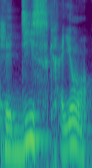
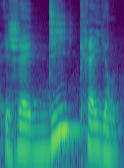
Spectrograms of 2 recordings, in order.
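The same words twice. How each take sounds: First: Dix ends with an audible final S sound. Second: Dix ends without any final consonant sound. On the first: The speaker calls it wrong. "of course we are going to understand you" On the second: The speaker calls it right. "is pronounced D here"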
